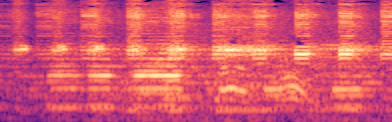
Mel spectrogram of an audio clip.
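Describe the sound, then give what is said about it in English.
Car horns honk repeatedly during a street celebration in downtown Los Angeles, with short toots of differing pitch overlapping in an uneven rhythm and voices faintly beneath. “That's the sound of people celebrating in downtown LA on Saturday morning”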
